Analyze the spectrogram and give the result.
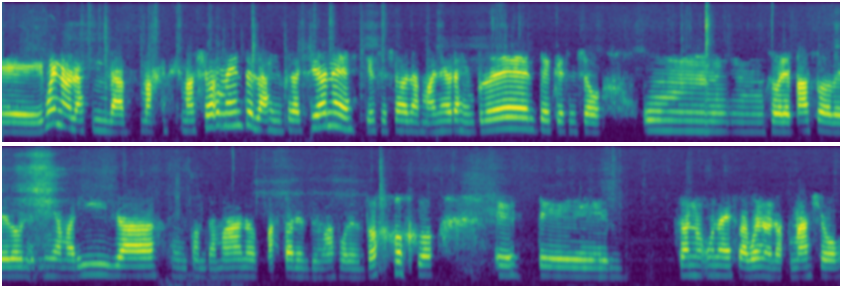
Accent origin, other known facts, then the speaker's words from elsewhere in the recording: Salta, Argentina; now in Neuquén, Argentina; yo soy nacida en Salta, soy salteña, bueno, ahora hace ya va a ser 3 años que estoy acá en Neuquén.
